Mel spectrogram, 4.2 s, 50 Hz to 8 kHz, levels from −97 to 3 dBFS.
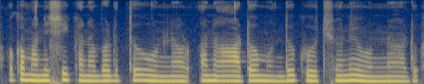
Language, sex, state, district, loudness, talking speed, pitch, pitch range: Telugu, female, Telangana, Mahabubabad, -18 LUFS, 125 wpm, 180 Hz, 170-185 Hz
